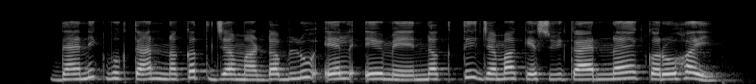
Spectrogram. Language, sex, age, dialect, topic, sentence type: Magahi, female, 41-45, Southern, banking, statement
